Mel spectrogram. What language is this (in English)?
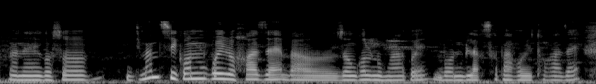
Assamese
